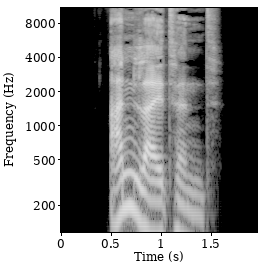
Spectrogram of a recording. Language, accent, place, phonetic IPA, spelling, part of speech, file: German, Germany, Berlin, [ˈanˌlaɪ̯tn̩t], anleitend, verb, De-anleitend.ogg
- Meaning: present participle of anleiten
